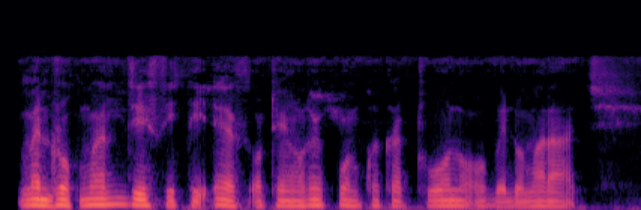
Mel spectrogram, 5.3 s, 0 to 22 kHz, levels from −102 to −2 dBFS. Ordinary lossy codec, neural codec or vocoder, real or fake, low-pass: none; codec, 16 kHz, 2 kbps, FunCodec, trained on LibriTTS, 25 frames a second; fake; 7.2 kHz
